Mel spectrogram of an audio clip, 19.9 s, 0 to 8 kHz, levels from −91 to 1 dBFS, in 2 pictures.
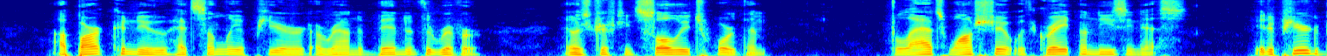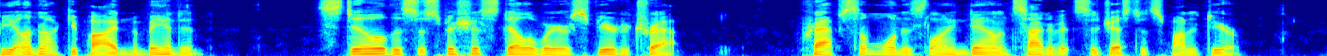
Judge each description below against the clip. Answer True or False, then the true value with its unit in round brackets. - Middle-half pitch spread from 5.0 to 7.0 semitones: False (2.8 semitones)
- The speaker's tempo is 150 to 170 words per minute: True (155 wpm)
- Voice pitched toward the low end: True (110 Hz)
